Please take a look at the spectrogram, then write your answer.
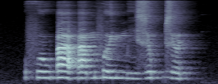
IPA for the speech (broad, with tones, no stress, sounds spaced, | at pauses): f o˨˦ w ʔ aː˧ ʔ a˨˦ m f ə˧ j m i̤˨˩ z ə˦˥ p̚ z ə˨˩ t̚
